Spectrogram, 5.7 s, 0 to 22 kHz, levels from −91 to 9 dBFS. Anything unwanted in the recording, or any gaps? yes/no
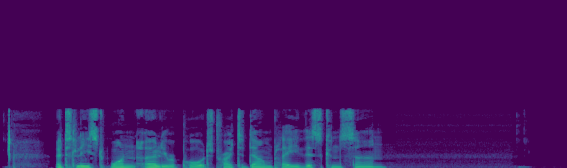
no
